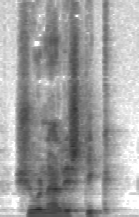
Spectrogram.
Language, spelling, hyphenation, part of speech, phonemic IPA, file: Dutch, journalistiek, jour‧na‧lis‧tiek, adjective / noun, /ʒuːrnaːlɪsˈtik/, Nl-journalistiek.ogg
- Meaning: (adjective) journalistic; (noun) journalism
